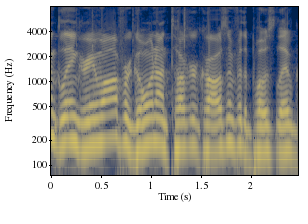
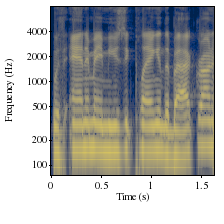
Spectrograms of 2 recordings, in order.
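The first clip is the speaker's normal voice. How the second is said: normal talking voice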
